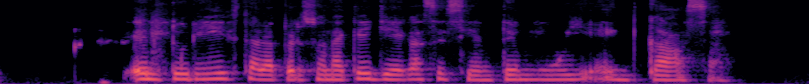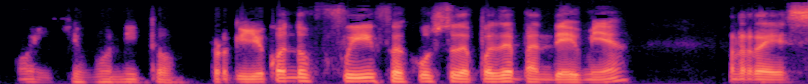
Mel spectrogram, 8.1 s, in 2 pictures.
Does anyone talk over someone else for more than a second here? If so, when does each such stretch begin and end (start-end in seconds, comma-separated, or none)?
none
